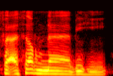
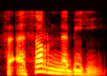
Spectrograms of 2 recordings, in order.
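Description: First: A long vowel follows the n sound. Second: A short vowel follows the n sound. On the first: The speaker calls it wrong. "لا تقول فأثرنا به" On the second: The speaker calls it right. "فأثرن نون مفتوحة وليس بعدها ألف"

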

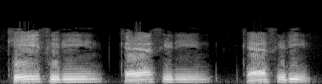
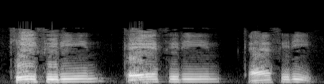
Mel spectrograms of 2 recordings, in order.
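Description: No difference in how they are said.

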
